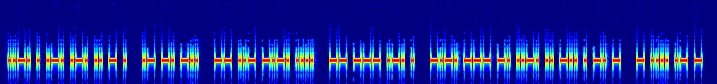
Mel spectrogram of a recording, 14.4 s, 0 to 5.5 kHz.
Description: Morse code, heard as a keyed tone, about 25 wpm, 600 Hz. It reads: FERRITE AND MUCH MORE CONFIDENT THAT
